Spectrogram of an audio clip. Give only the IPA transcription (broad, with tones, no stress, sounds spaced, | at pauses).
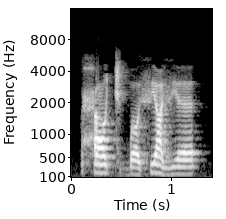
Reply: ħ ɒː˧ c ɓ ʌ˨ fʲ ɑ˦˨ vʲ ɛ˧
